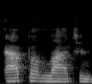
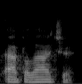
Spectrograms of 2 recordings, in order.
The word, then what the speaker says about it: Appalachia: go of it though some people say if you are in sort of the northeast then it does become appalachia do you agree with that no you know i heard that yeah i think it's appalachia the whole spine of the mountain chain so yeah yeah our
